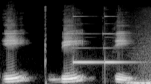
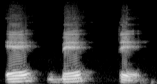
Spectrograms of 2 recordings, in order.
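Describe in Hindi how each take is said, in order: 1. स्वर साफ़ और ऊँची 'ee' जैसी आवाज़ के होते हैं। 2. स्वर नीची, 'ay' जैसी आवाज़ के होते हैं। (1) "मारूफ का मतलब है हम इसको ऐसे पढ़ेंगे" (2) "इसको हम ऐसे नहीं पढ़ेंगे"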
